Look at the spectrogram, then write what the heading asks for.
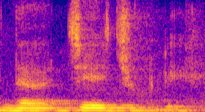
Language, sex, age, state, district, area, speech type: Sindhi, female, 45-60, Maharashtra, Mumbai Suburban, urban, spontaneous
